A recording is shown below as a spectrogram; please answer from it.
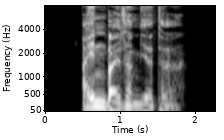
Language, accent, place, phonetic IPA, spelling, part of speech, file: German, Germany, Berlin, [ˈaɪ̯nbalzaˌmiːɐ̯tə], einbalsamierte, adjective / verb, De-einbalsamierte.ogg
- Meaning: inflection of einbalsamieren: 1. first/third-person singular dependent preterite 2. first/third-person singular dependent subjunctive II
